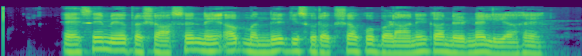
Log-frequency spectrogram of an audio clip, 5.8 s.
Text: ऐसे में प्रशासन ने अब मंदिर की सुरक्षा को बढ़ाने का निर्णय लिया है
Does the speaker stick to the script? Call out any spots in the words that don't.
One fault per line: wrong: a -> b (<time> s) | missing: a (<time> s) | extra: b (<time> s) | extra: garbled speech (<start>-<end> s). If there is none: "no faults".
no faults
